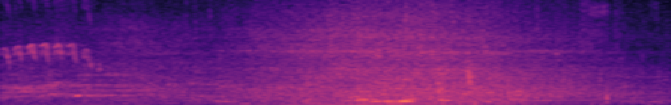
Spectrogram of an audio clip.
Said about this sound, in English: Uh, we found out that um, we can hear a lot of um, car engine rumbles uh, and a lot of other different kind of noise because this um, the auditorium where we did all the recording it doesn't have uh, any soundproof door that uh, cover the outside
